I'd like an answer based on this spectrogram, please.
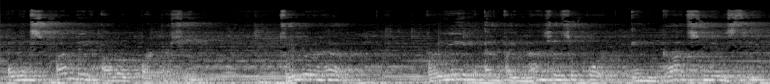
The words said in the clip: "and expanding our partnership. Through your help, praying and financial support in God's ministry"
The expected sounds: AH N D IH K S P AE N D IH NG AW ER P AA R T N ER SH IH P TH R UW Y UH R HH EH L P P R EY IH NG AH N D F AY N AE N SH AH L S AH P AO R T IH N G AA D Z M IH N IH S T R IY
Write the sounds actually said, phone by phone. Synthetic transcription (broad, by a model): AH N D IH K S P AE N D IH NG AW ER P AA R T N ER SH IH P T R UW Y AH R HH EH L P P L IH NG AH N D F AY N AE N SH AH L S AH P AO R T IH N G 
